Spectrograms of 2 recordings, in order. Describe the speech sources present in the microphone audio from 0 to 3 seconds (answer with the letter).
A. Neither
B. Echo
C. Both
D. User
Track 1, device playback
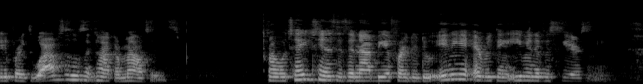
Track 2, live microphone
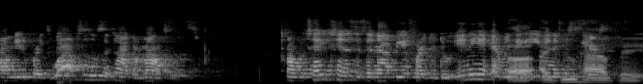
B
